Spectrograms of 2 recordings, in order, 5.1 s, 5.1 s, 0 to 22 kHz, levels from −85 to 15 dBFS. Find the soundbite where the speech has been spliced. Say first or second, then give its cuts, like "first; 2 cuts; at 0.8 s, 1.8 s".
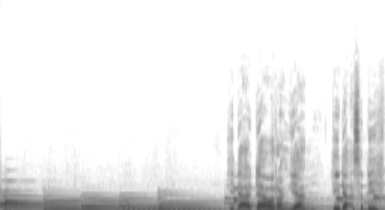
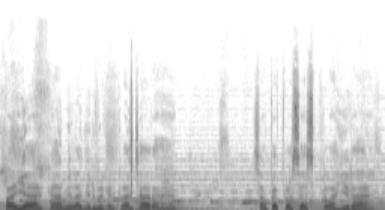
first; 1 cut; at 2.9 s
